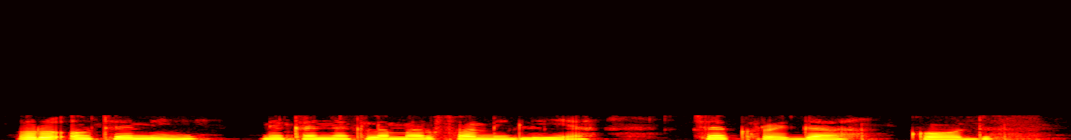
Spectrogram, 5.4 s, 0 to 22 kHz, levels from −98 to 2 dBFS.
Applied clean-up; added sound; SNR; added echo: none; none; none; none.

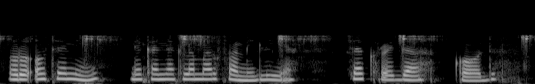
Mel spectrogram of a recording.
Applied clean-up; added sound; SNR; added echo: none; Rattle; 15 dB; none.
